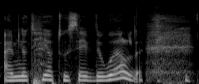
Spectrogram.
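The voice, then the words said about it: English phrase spoken with an accent. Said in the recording (French): “mon accent est magnifique”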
